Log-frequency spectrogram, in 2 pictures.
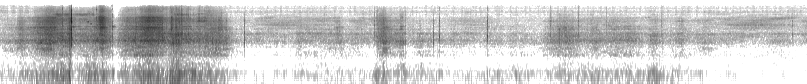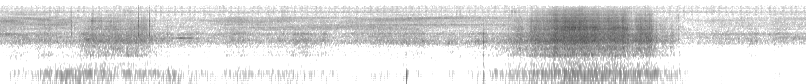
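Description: Wind rushing over a helmet-mounted camera's microphone during a rope jump. It is loudest over the first few seconds of the free fall, then swells and fades again every several seconds as the jumper swings on the rope.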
